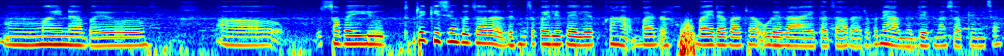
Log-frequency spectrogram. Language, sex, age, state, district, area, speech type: Nepali, female, 30-45, West Bengal, Jalpaiguri, rural, spontaneous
